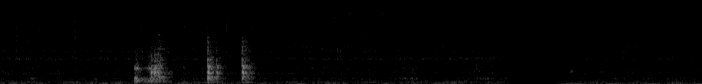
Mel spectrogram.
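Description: Potato bites deep-frying in hot oil in a small pan, a steady faint sizzle. Three short louder sounds come between about one and two and a half seconds in, and the sound cuts out for a moment about five seconds in.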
